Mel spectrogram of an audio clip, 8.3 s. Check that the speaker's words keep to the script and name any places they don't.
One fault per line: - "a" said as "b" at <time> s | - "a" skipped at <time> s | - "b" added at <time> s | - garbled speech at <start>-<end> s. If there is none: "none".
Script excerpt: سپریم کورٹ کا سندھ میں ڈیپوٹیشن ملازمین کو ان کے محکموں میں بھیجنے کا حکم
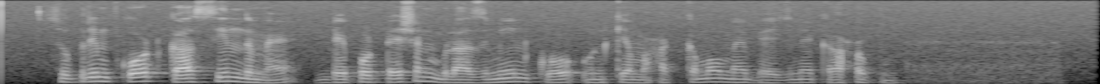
none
